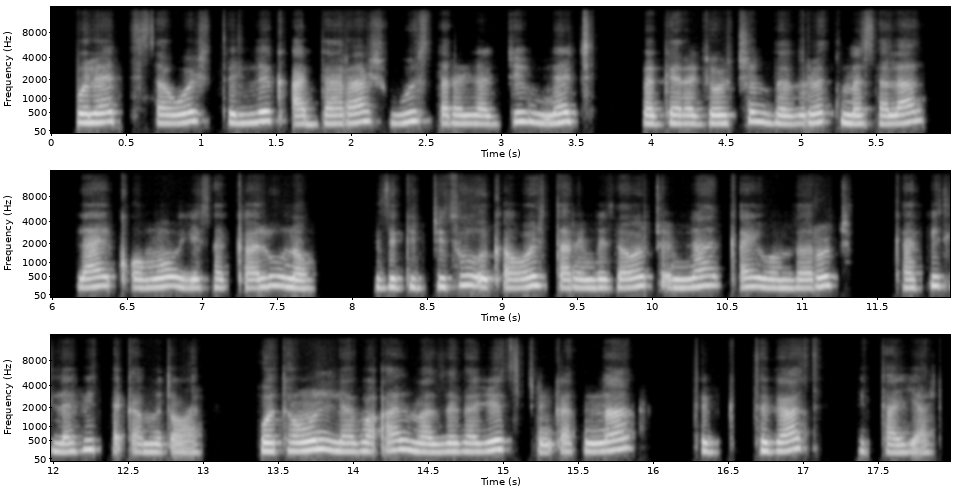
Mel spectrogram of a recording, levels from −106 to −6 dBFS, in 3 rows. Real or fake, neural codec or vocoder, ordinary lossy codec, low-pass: fake; codec, 44.1 kHz, 7.8 kbps, DAC; AAC, 64 kbps; 14.4 kHz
